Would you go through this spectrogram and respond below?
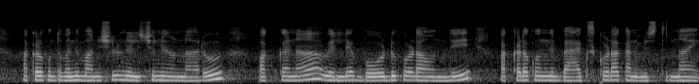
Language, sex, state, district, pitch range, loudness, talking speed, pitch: Telugu, female, Andhra Pradesh, Guntur, 180-195 Hz, -26 LUFS, 135 wpm, 190 Hz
